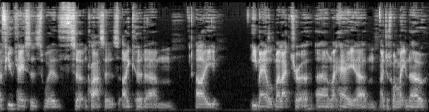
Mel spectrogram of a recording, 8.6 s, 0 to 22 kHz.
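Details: 22-year-old man who has stuttered since early childhood, mother also stutters, reports blocks and repetitions; stuttering.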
